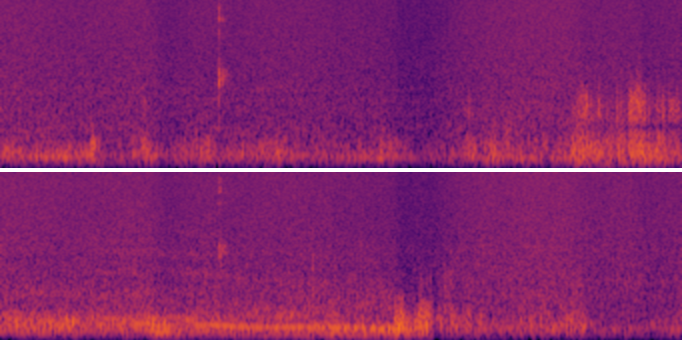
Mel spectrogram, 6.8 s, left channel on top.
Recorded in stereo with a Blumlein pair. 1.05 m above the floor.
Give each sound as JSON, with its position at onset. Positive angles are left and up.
{"t": 2.2, "sound": "a finger snap", "azimuth_deg": 65, "distance_m": 5.0}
